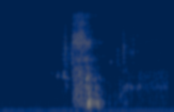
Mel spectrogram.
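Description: A short, breathy burst of a person's voice about a second in, followed by faint scraps of sound.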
